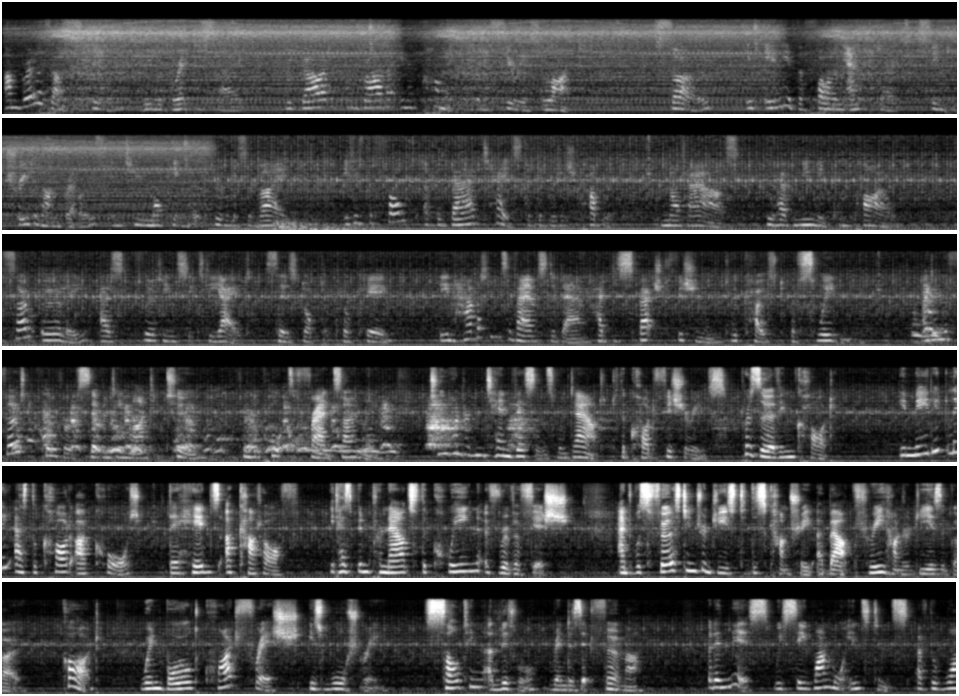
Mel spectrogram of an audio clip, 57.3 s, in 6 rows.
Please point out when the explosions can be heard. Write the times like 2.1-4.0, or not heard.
12.2-13.5.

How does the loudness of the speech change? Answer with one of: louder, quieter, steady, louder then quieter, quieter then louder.
louder.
